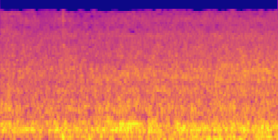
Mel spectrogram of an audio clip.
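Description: Steady low background rumble with a few faint knocks, with no clear voice or tune over it.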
